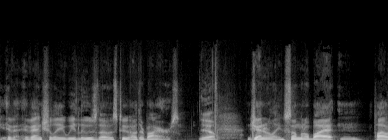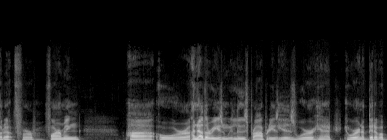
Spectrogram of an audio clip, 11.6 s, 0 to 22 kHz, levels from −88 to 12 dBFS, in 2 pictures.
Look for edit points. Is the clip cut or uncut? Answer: cut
